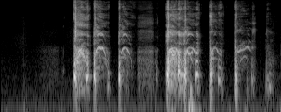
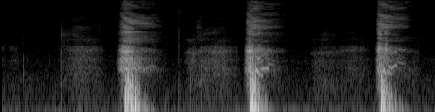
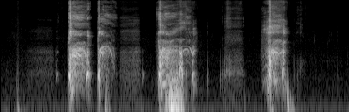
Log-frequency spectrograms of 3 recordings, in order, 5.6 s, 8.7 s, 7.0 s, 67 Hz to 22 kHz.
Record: {"cough_length": "5.6 s", "cough_amplitude": 12599, "cough_signal_mean_std_ratio": 0.38, "exhalation_length": "8.7 s", "exhalation_amplitude": 6373, "exhalation_signal_mean_std_ratio": 0.25, "three_cough_length": "7.0 s", "three_cough_amplitude": 10653, "three_cough_signal_mean_std_ratio": 0.35, "survey_phase": "beta (2021-08-13 to 2022-03-07)", "age": "45-64", "gender": "Female", "wearing_mask": "No", "symptom_runny_or_blocked_nose": true, "smoker_status": "Never smoked", "respiratory_condition_asthma": false, "respiratory_condition_other": false, "recruitment_source": "REACT", "submission_delay": "1 day", "covid_test_result": "Negative", "covid_test_method": "RT-qPCR", "influenza_a_test_result": "Unknown/Void", "influenza_b_test_result": "Unknown/Void"}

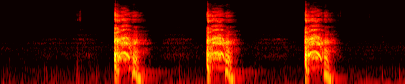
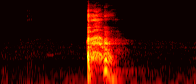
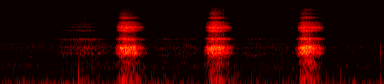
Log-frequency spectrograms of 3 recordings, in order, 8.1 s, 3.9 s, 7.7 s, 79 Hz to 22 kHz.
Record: {"three_cough_length": "8.1 s", "three_cough_amplitude": 29011, "three_cough_signal_mean_std_ratio": 0.34, "cough_length": "3.9 s", "cough_amplitude": 27346, "cough_signal_mean_std_ratio": 0.25, "exhalation_length": "7.7 s", "exhalation_amplitude": 2512, "exhalation_signal_mean_std_ratio": 0.39, "survey_phase": "beta (2021-08-13 to 2022-03-07)", "age": "45-64", "gender": "Male", "wearing_mask": "No", "symptom_cough_any": true, "symptom_change_to_sense_of_smell_or_taste": true, "symptom_loss_of_taste": true, "symptom_onset": "3 days", "smoker_status": "Current smoker (1 to 10 cigarettes per day)", "respiratory_condition_asthma": false, "respiratory_condition_other": false, "recruitment_source": "Test and Trace", "submission_delay": "2 days", "covid_test_result": "Positive", "covid_test_method": "RT-qPCR", "covid_ct_value": 25.3, "covid_ct_gene": "ORF1ab gene"}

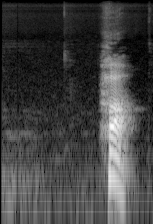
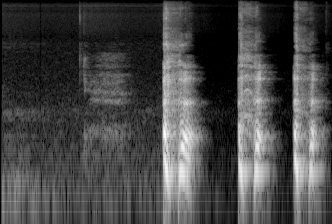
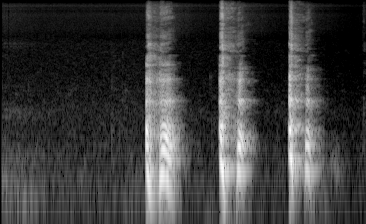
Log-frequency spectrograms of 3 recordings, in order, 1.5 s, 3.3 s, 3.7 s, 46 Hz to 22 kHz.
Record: {"exhalation_length": "1.5 s", "exhalation_amplitude": 32766, "exhalation_signal_mean_std_ratio": 0.26, "cough_length": "3.3 s", "cough_amplitude": 32768, "cough_signal_mean_std_ratio": 0.31, "three_cough_length": "3.7 s", "three_cough_amplitude": 32768, "three_cough_signal_mean_std_ratio": 0.29, "survey_phase": "beta (2021-08-13 to 2022-03-07)", "age": "18-44", "gender": "Male", "wearing_mask": "No", "symptom_none": true, "smoker_status": "Never smoked", "respiratory_condition_asthma": false, "respiratory_condition_other": false, "recruitment_source": "REACT", "submission_delay": "4 days", "covid_test_result": "Negative", "covid_test_method": "RT-qPCR", "influenza_a_test_result": "Unknown/Void", "influenza_b_test_result": "Unknown/Void"}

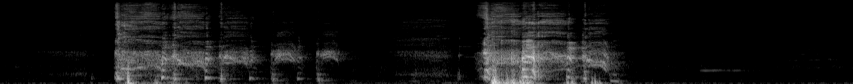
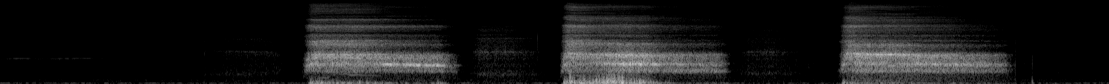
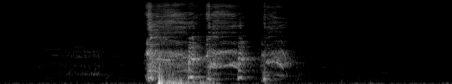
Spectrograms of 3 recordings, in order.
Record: {"cough_length": "8.5 s", "cough_amplitude": 29263, "cough_signal_mean_std_ratio": 0.34, "exhalation_length": "11.1 s", "exhalation_amplitude": 14242, "exhalation_signal_mean_std_ratio": 0.55, "three_cough_length": "4.5 s", "three_cough_amplitude": 27401, "three_cough_signal_mean_std_ratio": 0.3, "survey_phase": "alpha (2021-03-01 to 2021-08-12)", "age": "18-44", "gender": "Male", "wearing_mask": "No", "symptom_cough_any": true, "symptom_diarrhoea": true, "symptom_fatigue": true, "symptom_change_to_sense_of_smell_or_taste": true, "symptom_onset": "3 days", "smoker_status": "Never smoked", "respiratory_condition_asthma": false, "respiratory_condition_other": false, "recruitment_source": "Test and Trace", "submission_delay": "1 day", "covid_test_result": "Positive", "covid_test_method": "RT-qPCR", "covid_ct_value": 14.3, "covid_ct_gene": "ORF1ab gene", "covid_ct_mean": 15.5, "covid_viral_load": "8300000 copies/ml", "covid_viral_load_category": "High viral load (>1M copies/ml)"}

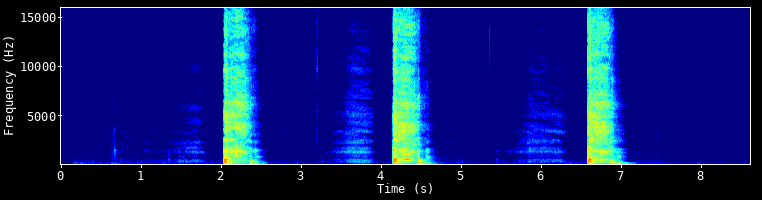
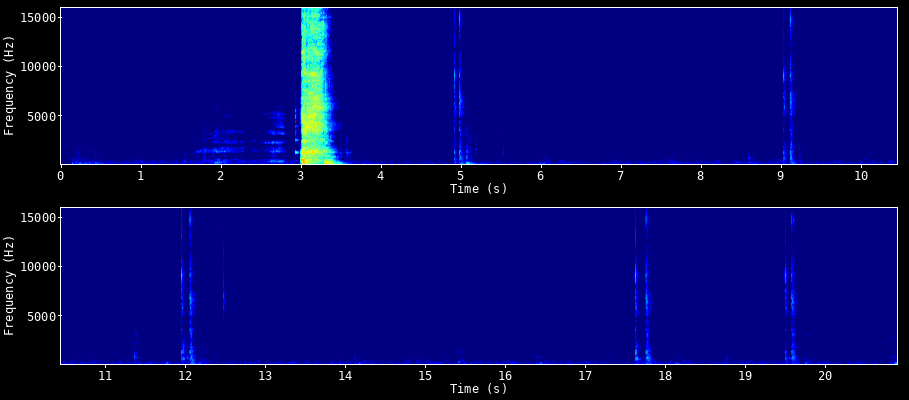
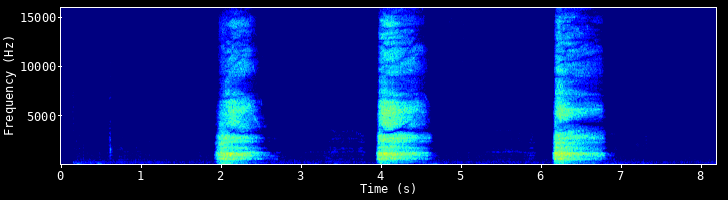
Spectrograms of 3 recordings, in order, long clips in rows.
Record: {"three_cough_length": "8.6 s", "three_cough_amplitude": 32768, "three_cough_signal_mean_std_ratio": 0.25, "cough_length": "20.9 s", "cough_amplitude": 32266, "cough_signal_mean_std_ratio": 0.11, "exhalation_length": "8.2 s", "exhalation_amplitude": 6796, "exhalation_signal_mean_std_ratio": 0.35, "survey_phase": "beta (2021-08-13 to 2022-03-07)", "age": "45-64", "gender": "Male", "wearing_mask": "No", "symptom_runny_or_blocked_nose": true, "symptom_headache": true, "symptom_onset": "2 days", "smoker_status": "Never smoked", "respiratory_condition_asthma": true, "respiratory_condition_other": false, "recruitment_source": "Test and Trace", "submission_delay": "1 day", "covid_test_result": "Positive", "covid_test_method": "RT-qPCR", "covid_ct_value": 11.3, "covid_ct_gene": "ORF1ab gene"}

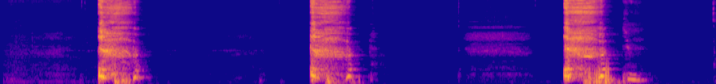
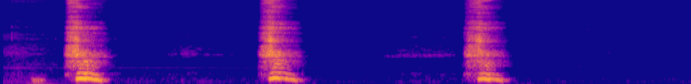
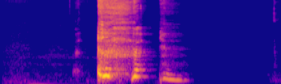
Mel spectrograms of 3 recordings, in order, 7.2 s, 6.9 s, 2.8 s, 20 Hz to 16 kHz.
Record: {"three_cough_length": "7.2 s", "three_cough_amplitude": 32768, "three_cough_signal_mean_std_ratio": 0.32, "exhalation_length": "6.9 s", "exhalation_amplitude": 26854, "exhalation_signal_mean_std_ratio": 0.31, "cough_length": "2.8 s", "cough_amplitude": 32768, "cough_signal_mean_std_ratio": 0.32, "survey_phase": "beta (2021-08-13 to 2022-03-07)", "age": "45-64", "gender": "Female", "wearing_mask": "No", "symptom_none": true, "smoker_status": "Current smoker (e-cigarettes or vapes only)", "respiratory_condition_asthma": true, "respiratory_condition_other": false, "recruitment_source": "REACT", "submission_delay": "2 days", "covid_test_result": "Negative", "covid_test_method": "RT-qPCR"}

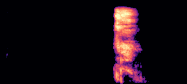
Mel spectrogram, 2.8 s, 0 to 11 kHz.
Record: {"cough_length": "2.8 s", "cough_amplitude": 22398, "cough_signal_mean_std_ratio": 0.25, "survey_phase": "beta (2021-08-13 to 2022-03-07)", "age": "18-44", "gender": "Male", "wearing_mask": "No", "symptom_headache": true, "symptom_onset": "3 days", "smoker_status": "Never smoked", "respiratory_condition_asthma": false, "respiratory_condition_other": false, "recruitment_source": "REACT", "submission_delay": "2 days", "covid_test_result": "Negative", "covid_test_method": "RT-qPCR", "influenza_a_test_result": "Negative", "influenza_b_test_result": "Negative"}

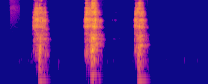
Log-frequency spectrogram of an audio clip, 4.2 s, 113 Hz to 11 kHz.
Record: {"exhalation_length": "4.2 s", "exhalation_amplitude": 27179, "exhalation_signal_mean_std_ratio": 0.28, "survey_phase": "beta (2021-08-13 to 2022-03-07)", "age": "45-64", "gender": "Male", "wearing_mask": "No", "symptom_none": true, "smoker_status": "Never smoked", "respiratory_condition_asthma": false, "respiratory_condition_other": false, "recruitment_source": "REACT", "submission_delay": "1 day", "covid_test_result": "Negative", "covid_test_method": "RT-qPCR", "influenza_a_test_result": "Negative", "influenza_b_test_result": "Negative"}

